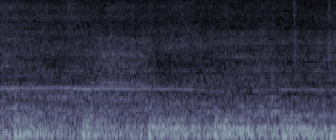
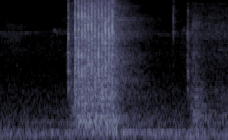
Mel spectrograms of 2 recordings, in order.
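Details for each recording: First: Cadillac DeVille (Gigapony build) driver window after replacing the motor: smooth, steady motor whine with even pitch dipping slightly as the glass reaches the stop; window runs normally. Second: Cadillac DeVille (Gigapony build) driver door power window motor, powered at the door: short harsh ratcheting grind when the switch is pressed, then a faint second catch; stripped motor gear, fixed by a new motor.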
